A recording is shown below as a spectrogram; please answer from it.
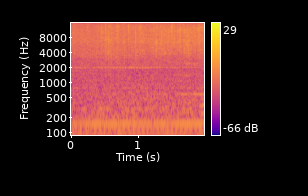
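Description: Sliced onions sizzling in oil on cast iron sizzler plates over gas flames, a steady hiss with a steady low hum underneath.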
